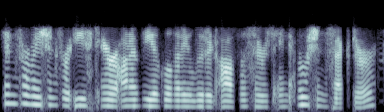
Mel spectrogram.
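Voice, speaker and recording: A woman's voice: low-pitched, fast talker, clear, resonant tone, no room sound. A woman working as an emergency dispatcher, reading out procedural details in a clipped, methodical way over police radio. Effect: police radio transmission. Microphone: radio dispatch microphone. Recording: narrow-band police scanner radio.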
